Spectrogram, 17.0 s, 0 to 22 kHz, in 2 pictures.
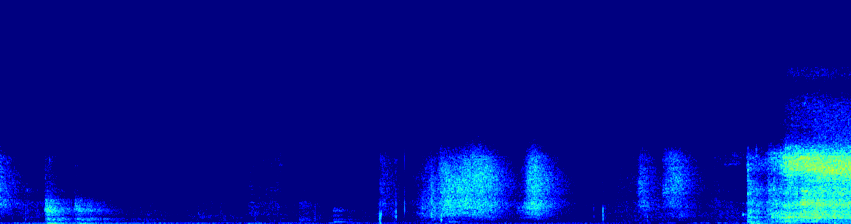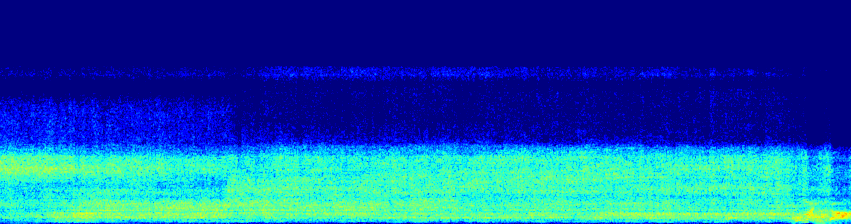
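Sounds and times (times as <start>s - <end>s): toilet flushing: 7.4s - 17.0s.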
